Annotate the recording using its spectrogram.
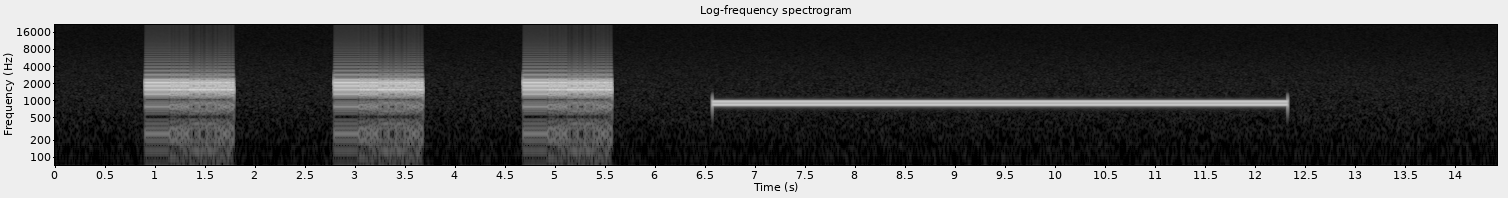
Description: Emergency Alert System (SAME) tones (header bursts, then the 853 and 960 Hz attention tone), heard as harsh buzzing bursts, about 520.83 baud.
